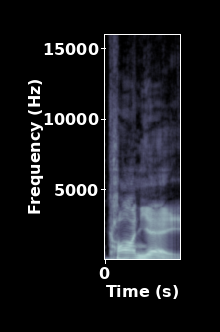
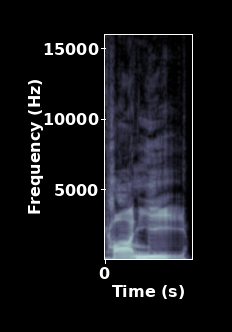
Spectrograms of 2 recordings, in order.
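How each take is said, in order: First: The name ends with a 'yay' sound. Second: The name ends with a 'yee' sound. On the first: The speaker calls it right. "his name is [name]" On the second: The speaker calls it wrong. "not Kanye"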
